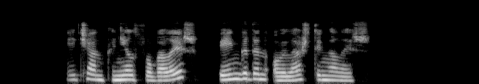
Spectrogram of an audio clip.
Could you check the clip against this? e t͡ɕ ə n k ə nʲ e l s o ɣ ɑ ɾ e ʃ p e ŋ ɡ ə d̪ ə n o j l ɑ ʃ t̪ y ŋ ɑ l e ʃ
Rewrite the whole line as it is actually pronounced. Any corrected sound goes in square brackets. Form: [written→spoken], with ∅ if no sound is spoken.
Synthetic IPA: e t͡ɕ [ə→ɑ] n k ə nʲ e l s o ɣ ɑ [ɾ→l] e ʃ p e ŋ ɡ ə d̪ ə n o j l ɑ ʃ t̪ y ŋ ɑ l e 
